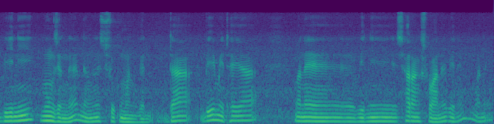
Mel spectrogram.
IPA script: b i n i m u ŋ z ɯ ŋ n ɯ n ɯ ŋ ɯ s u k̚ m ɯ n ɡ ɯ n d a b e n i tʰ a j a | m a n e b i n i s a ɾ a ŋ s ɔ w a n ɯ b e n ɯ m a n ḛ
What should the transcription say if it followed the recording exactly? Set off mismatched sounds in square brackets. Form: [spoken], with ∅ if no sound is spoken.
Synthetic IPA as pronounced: b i n i m u ŋ z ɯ ŋ n ɯ n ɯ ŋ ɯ s u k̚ m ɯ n ɡ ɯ n d a b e [m] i tʰ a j a | m a n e b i n i s a ɾ a ŋ s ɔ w a n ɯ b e n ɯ m a n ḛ

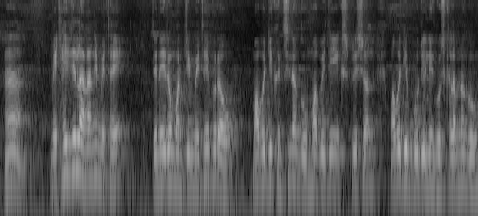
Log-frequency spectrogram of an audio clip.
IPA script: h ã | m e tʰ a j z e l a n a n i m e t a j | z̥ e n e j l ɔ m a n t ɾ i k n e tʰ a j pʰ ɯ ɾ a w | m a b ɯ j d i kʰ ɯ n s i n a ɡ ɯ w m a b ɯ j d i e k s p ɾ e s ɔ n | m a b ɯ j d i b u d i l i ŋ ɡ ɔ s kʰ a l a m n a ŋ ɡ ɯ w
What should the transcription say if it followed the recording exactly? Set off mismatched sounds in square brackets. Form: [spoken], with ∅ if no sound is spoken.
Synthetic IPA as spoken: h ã | m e tʰ a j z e l a n a n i m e [tʰ] a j | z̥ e n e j [ɾ] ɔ m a n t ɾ i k [m] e tʰ a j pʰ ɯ ɾ a w | m a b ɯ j d i kʰ ɯ n s i n a ɡ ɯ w m a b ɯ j d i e k s p ɾ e s ɔ n | m a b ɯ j d i b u d i l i ŋ ɡ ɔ s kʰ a l a m n a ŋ ɡ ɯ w

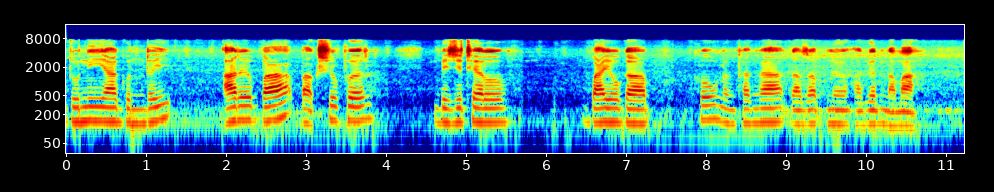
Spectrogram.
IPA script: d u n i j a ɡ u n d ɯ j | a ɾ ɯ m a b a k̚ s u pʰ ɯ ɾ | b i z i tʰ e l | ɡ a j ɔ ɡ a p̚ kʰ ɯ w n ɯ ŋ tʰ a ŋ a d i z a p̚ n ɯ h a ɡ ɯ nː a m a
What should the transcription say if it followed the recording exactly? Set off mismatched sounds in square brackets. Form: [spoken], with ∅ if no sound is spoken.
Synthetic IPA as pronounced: d u n i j a ɡ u n d ɯ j | a ɾ ɯ [b] a b a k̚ s u pʰ ɯ ɾ | b i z i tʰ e l | [b] a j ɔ ɡ a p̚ kʰ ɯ w n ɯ ŋ tʰ a ŋ a d [a] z a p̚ n ɯ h a ɡ ɯ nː a m a

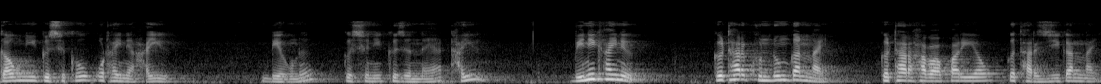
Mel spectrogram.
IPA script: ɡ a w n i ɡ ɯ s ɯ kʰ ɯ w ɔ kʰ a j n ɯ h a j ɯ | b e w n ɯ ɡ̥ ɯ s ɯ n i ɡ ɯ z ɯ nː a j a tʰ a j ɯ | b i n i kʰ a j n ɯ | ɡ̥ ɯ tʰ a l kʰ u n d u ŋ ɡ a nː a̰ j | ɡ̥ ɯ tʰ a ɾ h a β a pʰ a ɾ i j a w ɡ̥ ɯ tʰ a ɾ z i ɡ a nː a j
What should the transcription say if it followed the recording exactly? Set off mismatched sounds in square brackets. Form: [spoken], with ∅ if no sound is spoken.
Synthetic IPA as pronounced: ɡ a w n i ɡ ɯ s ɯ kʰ ɯ w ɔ [tʰ] a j n ɯ h a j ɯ | b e w n ɯ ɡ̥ ɯ s ɯ n i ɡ ɯ z ɯ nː a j a tʰ a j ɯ | b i n i kʰ a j n ɯ | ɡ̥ ɯ tʰ a [ɾ] kʰ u n d u ŋ ɡ a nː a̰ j | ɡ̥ ɯ tʰ a ɾ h a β a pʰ a ɾ i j a w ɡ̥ ɯ tʰ a ɾ z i ɡ a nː a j

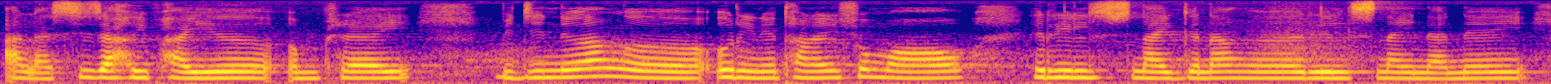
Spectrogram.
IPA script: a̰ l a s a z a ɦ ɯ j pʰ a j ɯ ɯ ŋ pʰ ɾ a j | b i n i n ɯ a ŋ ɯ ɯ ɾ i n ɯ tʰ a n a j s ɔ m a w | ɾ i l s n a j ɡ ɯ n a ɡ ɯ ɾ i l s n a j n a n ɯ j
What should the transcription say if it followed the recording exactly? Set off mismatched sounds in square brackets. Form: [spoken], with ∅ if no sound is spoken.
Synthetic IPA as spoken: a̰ l a s [i] z a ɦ ɯ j pʰ a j ɯ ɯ [m] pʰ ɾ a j | b i [d] i n ɯ a ŋ ɯ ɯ ɾ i n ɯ tʰ a n a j s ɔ m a w | ɾ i l s n a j ɡ ɯ n a [ŋ] ɯ ɾ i l s n a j n a n ɯ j

